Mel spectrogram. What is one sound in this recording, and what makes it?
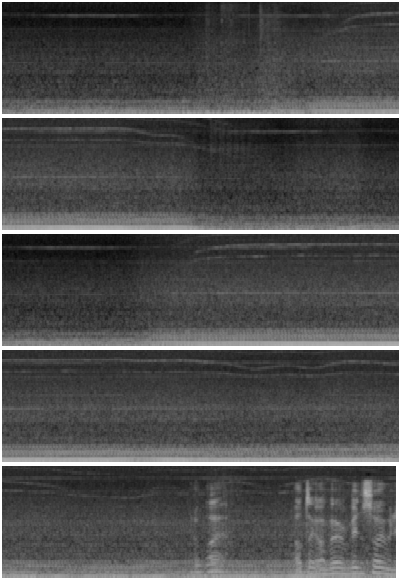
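A truck's diesel engine rumbles steadily, rising and falling as it accelerates and eases off.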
